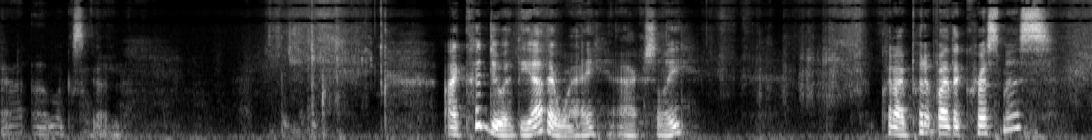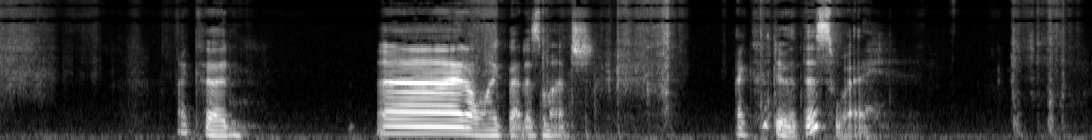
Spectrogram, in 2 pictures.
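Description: Paper rustles and slides.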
